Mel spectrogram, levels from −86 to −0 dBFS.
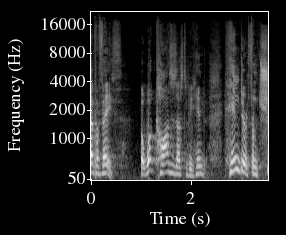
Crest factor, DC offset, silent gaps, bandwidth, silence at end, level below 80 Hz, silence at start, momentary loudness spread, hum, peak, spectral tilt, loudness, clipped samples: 18 dB; under 0.1%; none; 19.5 kHz; 0 s; -58 dBFS; 0 s; 10 LU; none; 0 dBFS; -5 dB/octave; -18 LUFS; under 0.1%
